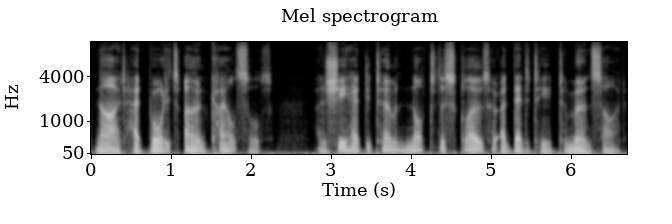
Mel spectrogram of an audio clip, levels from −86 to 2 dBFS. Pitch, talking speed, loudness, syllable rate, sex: 105 Hz, 150 wpm, -21 LUFS, 4.7 syllables/s, male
